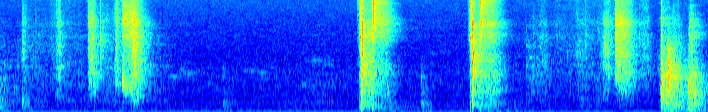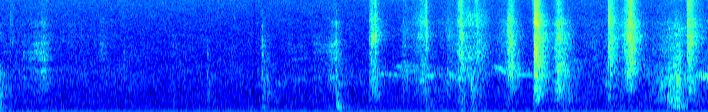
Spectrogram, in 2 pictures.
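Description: Wooden parts handled on a workbench: a few light clicks, then four sharp knocks of wood on wood in the middle, followed by a run of small taps and clicks near the end.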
